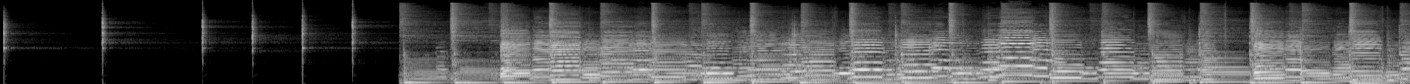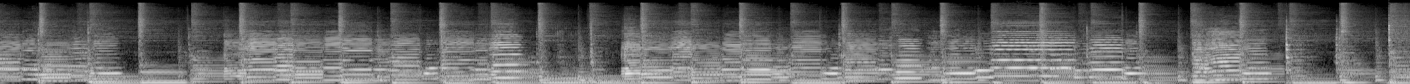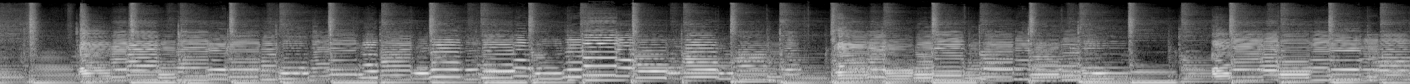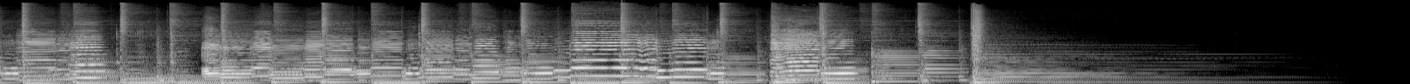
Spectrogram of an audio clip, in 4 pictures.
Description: Here is a slowed-down version you can play along with:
